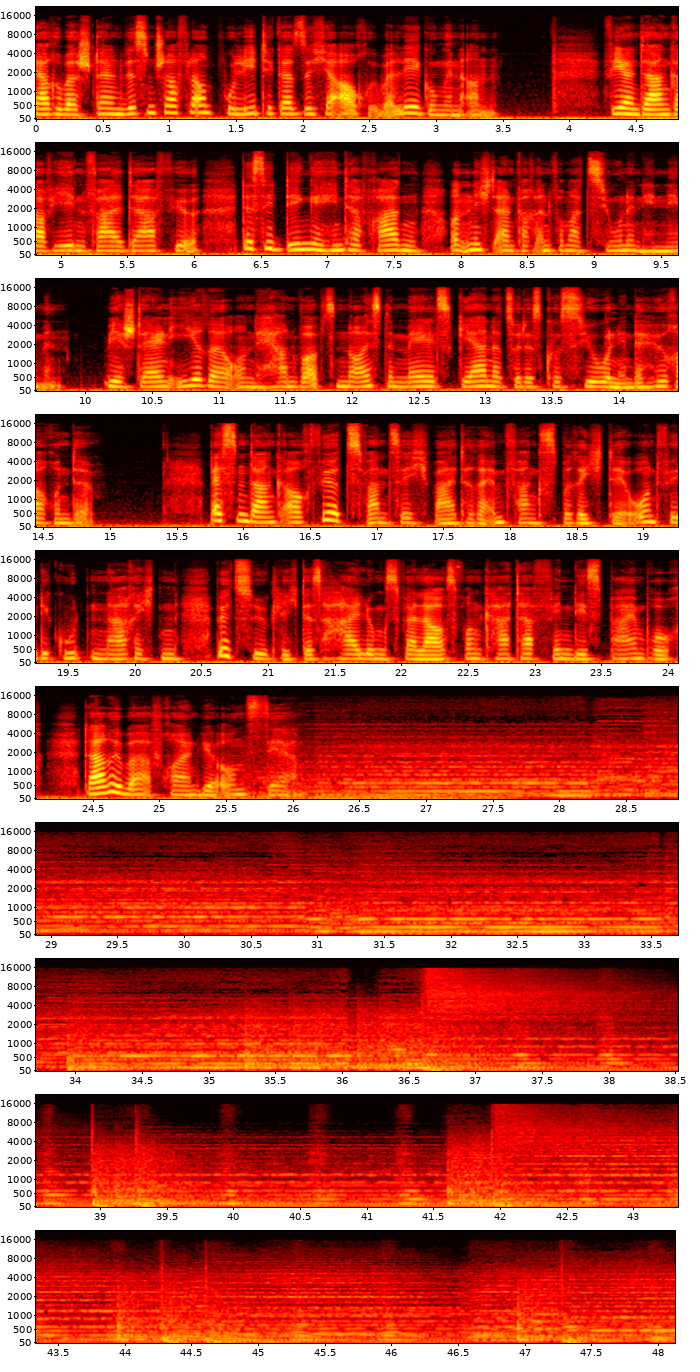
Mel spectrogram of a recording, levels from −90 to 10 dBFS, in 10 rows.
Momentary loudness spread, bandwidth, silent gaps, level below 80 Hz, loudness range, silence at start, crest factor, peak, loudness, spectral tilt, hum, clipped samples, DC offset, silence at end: 13 LU; 16 kHz; none; -40 dBFS; 10 LU; 0 s; 24 dB; 0 dBFS; -24 LUFS; -4 dB/octave; none; under 0.1%; under 0.1%; 0 s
